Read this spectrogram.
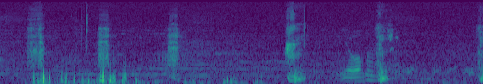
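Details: Cat gives a series of about five harsh, forceful hacking bursts with a brief tonal vocal sound between them; racking cough.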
